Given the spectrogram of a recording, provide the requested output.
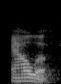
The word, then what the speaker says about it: Aleph: The letter Aleph in Hebrew is silent.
